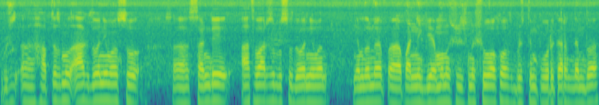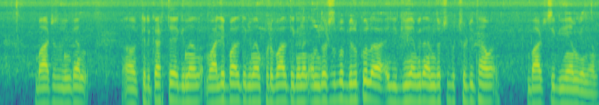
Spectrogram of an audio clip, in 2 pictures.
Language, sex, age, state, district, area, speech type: Kashmiri, male, 30-45, Jammu and Kashmir, Shopian, rural, spontaneous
